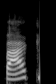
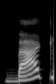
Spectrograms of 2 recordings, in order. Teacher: పాట్ లోని ప ఒక ఒక శ్వాసం అన్వాయిస్ట్ అదే బ్యాట్ లోని బి ఒక నాదం వాయిస్ట్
